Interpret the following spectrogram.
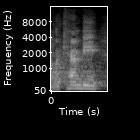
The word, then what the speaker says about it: Leqembi: And joining us for a bit more about the drug Leqembi, I don't know if I'm pronouncing that correct. You got here. it, yeah. Leqembi, Dr.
